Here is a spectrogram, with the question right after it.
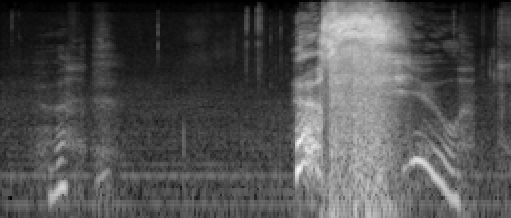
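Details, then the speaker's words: Allergic sneezing on a high ragweed pollen morning: a ticklish build-up with short catching, hitching breaths, then one loud, explosive, wet sneeze with a falling vocal tail, one of a run of repeated sneezes. "Oh boy. Oh. It's just a bigger tickle. It's you. It's you. It's you. It's you. It's just like a domino effect in my nose. I just one sneeze just kind of leads to the next."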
